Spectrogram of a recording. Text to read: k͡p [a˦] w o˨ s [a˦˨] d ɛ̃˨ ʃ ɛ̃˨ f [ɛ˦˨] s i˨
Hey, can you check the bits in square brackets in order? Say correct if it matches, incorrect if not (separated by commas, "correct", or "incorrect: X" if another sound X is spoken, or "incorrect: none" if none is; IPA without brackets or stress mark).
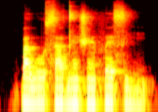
incorrect: a˨, incorrect: a˨, incorrect: ɛ˧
